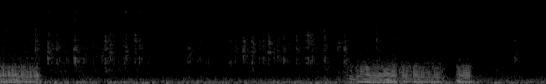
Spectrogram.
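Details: Lulu, a 15-year-old senior Boston Terrier, asleep and snoring: a low, rumbling, harmonic snore at the start, then two more snores close together near the end, with faint clicking sounds between them.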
